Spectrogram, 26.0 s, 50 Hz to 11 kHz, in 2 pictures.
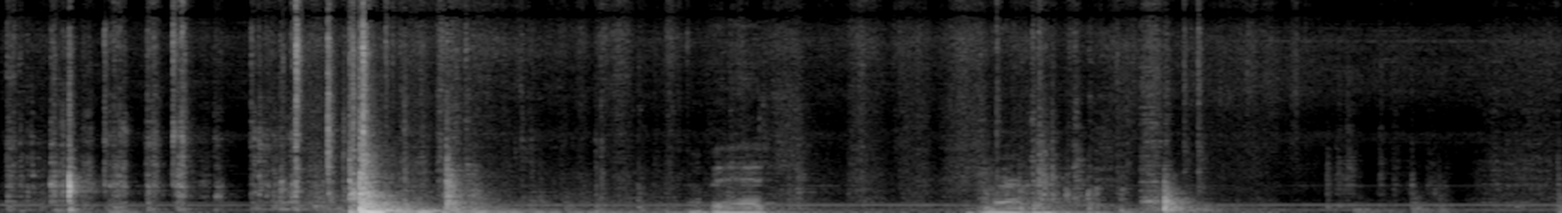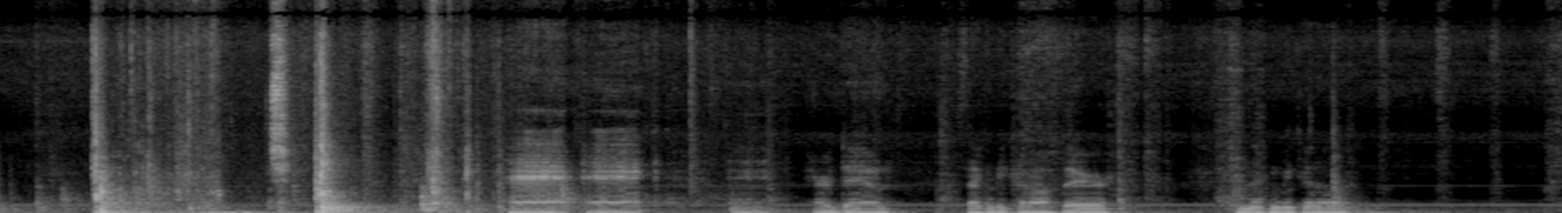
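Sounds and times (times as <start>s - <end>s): faint steady hum: 0.0s - 26.0s
man making wordless vocal sounds: 17.2s - 18.5s.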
